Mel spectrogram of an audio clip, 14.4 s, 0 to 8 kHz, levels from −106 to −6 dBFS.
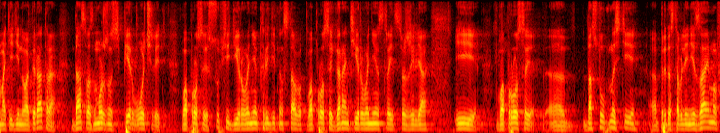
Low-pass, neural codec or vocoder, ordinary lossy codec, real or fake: none; none; none; real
